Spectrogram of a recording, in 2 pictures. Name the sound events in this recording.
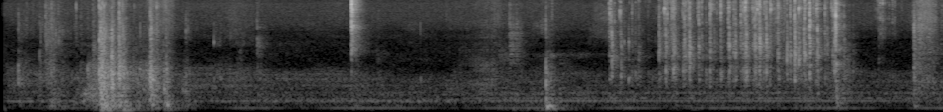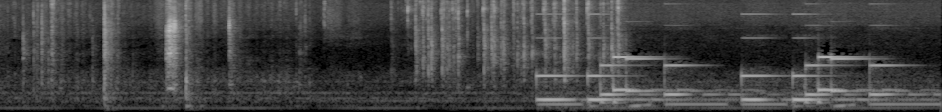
door, keyboard typing, phone ringing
